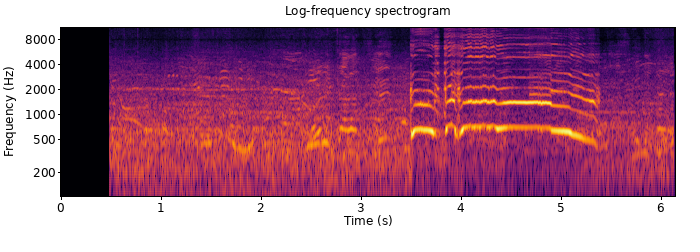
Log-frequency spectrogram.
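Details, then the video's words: Rooster at the 2010 agricultural show crowing once: a loud, harmonic cock-a-doodle-doo held for about two seconds, ending in a falling slur, over the steady murmur of a crowd and voices in a large hall. "Chant du coq au Salon de l' agriculture 2010"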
